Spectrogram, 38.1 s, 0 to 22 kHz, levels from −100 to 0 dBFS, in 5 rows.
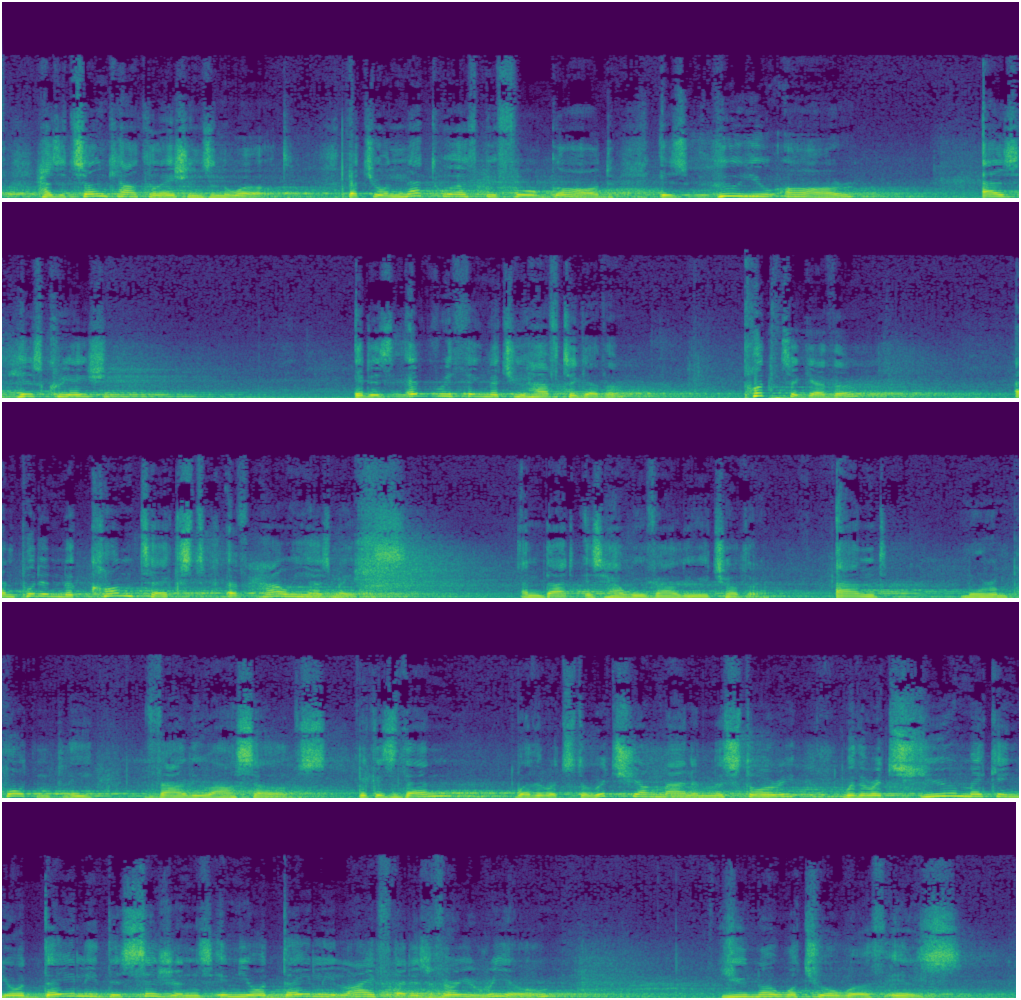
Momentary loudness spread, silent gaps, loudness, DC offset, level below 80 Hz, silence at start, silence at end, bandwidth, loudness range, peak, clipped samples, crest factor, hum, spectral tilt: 13 LU; none; -17 LUFS; under 0.1%; -40 dBFS; 0 s; 0 s; 15.5 kHz; 4 LU; 0 dBFS; under 0.1%; 16 dB; none; -6.5 dB/octave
